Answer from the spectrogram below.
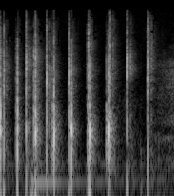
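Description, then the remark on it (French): Hands clap about ten times in just over two seconds, sharp and fairly steady, like a small round of applause from one or two people, given for teachers, with no voices. “Ils, mérite méritent une main d'applaudissement, oui, là”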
